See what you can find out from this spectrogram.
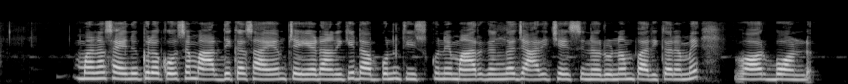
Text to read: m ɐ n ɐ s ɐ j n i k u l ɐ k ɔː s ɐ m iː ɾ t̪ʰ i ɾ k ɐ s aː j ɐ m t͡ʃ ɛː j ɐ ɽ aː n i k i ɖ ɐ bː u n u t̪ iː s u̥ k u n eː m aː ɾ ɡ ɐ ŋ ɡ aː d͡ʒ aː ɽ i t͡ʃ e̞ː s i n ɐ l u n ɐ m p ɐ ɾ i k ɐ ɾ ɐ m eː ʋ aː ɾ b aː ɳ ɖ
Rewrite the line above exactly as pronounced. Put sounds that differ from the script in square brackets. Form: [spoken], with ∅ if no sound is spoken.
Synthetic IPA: m ɐ n ɐ s ɐ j n i k u l ɐ k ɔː s ɐ m [aː] ɾ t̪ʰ i [∅] k ɐ s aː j ɐ m t͡ʃ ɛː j ɐ ɽ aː n i k i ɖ ɐ bː u n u t̪ iː s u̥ k u n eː m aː ɾ ɡ ɐ ŋ ɡ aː d͡ʒ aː [ɾ] i t͡ʃ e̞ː s i n ɐ [ɾ] u n ɐ m p ɐ ɾ i k ɐ ɾ ɐ m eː ʋ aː ɾ b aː ɳ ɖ

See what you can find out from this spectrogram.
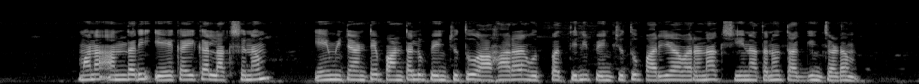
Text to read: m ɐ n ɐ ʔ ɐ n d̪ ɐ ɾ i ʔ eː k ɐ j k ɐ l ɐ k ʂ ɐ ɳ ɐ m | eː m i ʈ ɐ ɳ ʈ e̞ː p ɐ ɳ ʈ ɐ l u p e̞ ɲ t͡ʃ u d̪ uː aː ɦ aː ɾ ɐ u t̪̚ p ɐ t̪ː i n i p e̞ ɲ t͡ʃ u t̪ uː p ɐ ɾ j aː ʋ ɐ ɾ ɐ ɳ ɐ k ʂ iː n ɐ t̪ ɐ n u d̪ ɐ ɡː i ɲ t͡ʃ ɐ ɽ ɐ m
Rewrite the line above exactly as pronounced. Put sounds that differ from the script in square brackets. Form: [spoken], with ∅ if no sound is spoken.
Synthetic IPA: m ɐ n ɐ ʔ ɐ n d̪ ɐ ɾ i ʔ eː k ɐ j k ɐ l ɐ k ʂ ɐ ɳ ɐ m | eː m i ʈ ɐ ɳ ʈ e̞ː p ɐ ɳ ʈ ɐ l u p e̞ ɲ t͡ʃ u [t̪] uː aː ɦ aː ɾ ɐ u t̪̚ p ɐ t̪ː i n i p e̞ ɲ t͡ʃ u t̪ uː p ɐ ɾ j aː ʋ ɐ ɾ ɐ ɳ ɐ k ʂ iː n ɐ t̪ ɐ n u [t̪] ɐ ɡː i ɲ t͡ʃ ɐ ɽ ɐ m

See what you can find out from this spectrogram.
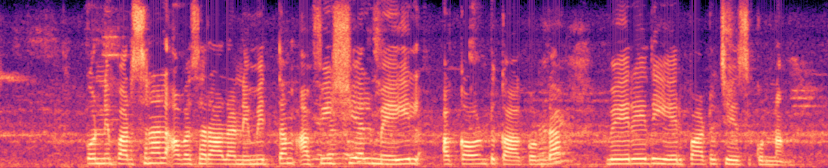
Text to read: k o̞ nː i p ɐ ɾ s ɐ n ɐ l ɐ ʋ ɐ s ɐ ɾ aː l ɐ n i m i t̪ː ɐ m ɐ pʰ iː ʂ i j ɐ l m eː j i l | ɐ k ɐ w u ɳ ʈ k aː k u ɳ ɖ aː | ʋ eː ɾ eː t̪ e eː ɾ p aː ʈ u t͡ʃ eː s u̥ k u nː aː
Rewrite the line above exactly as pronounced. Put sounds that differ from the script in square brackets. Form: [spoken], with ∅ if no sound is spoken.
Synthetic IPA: k o̞ nː i p ɐ ɾ s ɐ n ɐ l ɐ ʋ ɐ s ɐ ɾ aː l ɐ n i m i t̪ː ɐ m ɐ pʰ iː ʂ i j ɐ l m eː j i l | ɐ k ɐ w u ɳ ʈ k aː k u ɳ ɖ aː | ʋ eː ɾ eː [d̪] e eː ɾ p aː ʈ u t͡ʃ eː s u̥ k u nː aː

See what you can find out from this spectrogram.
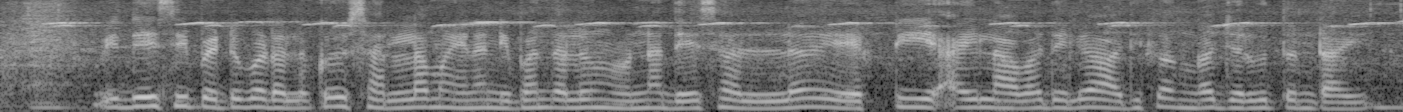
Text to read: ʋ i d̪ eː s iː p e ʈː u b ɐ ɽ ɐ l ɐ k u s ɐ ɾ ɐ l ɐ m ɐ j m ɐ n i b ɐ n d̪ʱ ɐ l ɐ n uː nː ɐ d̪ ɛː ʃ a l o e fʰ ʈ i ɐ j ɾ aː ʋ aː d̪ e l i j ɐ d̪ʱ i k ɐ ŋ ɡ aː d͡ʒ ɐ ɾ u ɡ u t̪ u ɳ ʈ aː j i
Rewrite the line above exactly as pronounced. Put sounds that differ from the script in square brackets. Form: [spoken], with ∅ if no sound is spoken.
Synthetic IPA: ʋ i d̪ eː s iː p e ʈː u b ɐ ɽ ɐ l ɐ k u s ɐ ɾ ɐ l ɐ m ɐ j [n] ɐ n i b ɐ n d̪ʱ ɐ l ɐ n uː nː ɐ d̪ ɛː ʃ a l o e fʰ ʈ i ɐ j [l] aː ʋ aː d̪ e l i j ɐ d̪ʱ i k ɐ ŋ ɡ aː d͡ʒ ɐ ɾ u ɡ u t̪ u ɳ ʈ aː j i

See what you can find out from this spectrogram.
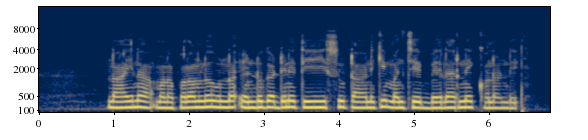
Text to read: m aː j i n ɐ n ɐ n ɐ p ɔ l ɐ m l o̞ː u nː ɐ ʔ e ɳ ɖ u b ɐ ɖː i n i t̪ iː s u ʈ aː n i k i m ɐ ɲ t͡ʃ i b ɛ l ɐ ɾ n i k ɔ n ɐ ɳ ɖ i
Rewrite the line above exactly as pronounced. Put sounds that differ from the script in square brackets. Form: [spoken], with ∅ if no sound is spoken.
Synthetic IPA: [n] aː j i n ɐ [m] ɐ n ɐ p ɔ l ɐ m l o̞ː u nː ɐ ʔ e ɳ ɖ u [ɡ] ɐ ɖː i n i t̪ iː s u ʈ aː n i k i m ɐ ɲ t͡ʃ i b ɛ l ɐ ɾ n i k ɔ n ɐ ɳ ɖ i

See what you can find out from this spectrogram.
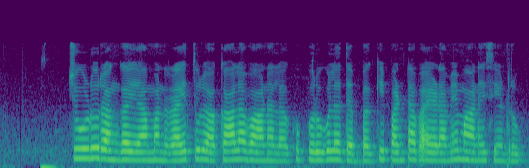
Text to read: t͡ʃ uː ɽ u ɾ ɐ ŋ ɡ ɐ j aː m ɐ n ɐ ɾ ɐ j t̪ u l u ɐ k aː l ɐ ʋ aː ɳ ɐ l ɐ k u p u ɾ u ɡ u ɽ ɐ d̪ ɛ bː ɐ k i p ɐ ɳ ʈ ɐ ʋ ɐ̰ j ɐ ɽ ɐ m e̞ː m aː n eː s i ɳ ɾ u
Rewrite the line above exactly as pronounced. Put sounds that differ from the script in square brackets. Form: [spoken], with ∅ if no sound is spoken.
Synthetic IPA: t͡ʃ uː ɽ u ɾ ɐ ŋ ɡ ɐ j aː m ɐ n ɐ ɾ ɐ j t̪ u l u ɐ k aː l ɐ ʋ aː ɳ ɐ l ɐ k u p u ɾ u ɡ u [l] ɐ d̪ ɛ bː ɐ k i p ɐ ɳ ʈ ɐ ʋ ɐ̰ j ɐ ɽ ɐ m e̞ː m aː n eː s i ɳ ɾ u

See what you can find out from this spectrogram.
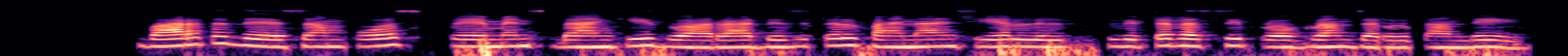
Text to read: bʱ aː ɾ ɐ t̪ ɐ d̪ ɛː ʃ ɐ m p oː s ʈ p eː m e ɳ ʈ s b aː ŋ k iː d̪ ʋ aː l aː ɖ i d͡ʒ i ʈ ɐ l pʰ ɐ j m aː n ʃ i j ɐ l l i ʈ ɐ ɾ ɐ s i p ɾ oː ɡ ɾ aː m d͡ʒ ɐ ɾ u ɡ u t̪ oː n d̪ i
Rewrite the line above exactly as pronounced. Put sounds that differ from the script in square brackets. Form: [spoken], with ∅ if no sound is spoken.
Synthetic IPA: bʱ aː ɾ ɐ t̪ ɐ d̪ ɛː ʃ ɐ m p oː s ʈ p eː m e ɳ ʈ s b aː ŋ k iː d̪ ʋ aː [ɾ] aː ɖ i d͡ʒ i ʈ ɐ l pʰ ɐ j [n] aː n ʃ i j ɐ l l i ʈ ɐ ɾ ɐ s i p ɾ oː ɡ ɾ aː m d͡ʒ ɐ ɾ u ɡ u t̪ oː n d̪ i

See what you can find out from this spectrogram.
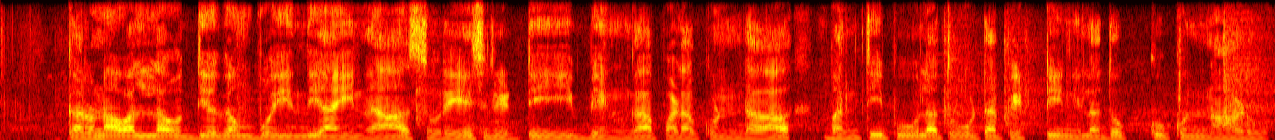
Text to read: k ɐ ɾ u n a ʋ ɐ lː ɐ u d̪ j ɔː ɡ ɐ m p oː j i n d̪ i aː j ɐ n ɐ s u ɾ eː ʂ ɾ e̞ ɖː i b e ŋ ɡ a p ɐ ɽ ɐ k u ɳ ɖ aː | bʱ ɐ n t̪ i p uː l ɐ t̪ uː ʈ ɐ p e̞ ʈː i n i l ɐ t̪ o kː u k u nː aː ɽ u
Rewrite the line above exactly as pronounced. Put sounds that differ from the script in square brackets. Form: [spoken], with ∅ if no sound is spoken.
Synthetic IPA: k ɐ ɾ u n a ʋ ɐ lː ɐ u d̪ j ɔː ɡ ɐ m p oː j i n d̪ i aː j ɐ n ɐ s u ɾ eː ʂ ɾ e̞ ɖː i b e ŋ ɡ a p ɐ ɽ ɐ k u ɳ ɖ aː | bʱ ɐ n t̪ i p uː l ɐ t̪ uː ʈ ɐ p e̞ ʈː i n i l ɐ [d̪] o kː u k u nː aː ɽ u

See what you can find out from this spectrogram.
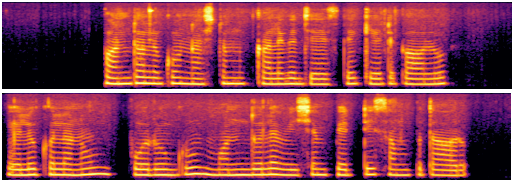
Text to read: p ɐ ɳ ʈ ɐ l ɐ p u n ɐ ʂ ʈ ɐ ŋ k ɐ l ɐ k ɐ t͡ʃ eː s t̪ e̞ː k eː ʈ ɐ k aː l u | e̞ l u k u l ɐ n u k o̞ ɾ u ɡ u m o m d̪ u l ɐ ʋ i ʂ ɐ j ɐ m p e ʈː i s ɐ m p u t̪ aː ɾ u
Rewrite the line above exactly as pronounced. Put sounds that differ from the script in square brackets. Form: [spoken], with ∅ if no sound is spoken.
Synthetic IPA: p ɐ ɳ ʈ ɐ l ɐ [k] u n ɐ ʂ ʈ ɐ [m] k ɐ l ɐ [ɡ] ɐ t͡ʃ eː s t̪ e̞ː k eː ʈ ɐ k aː l u | e̞ l u k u l ɐ n u [p] o̞ ɾ u ɡ u m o [n] d̪ u l ɐ ʋ i ʂ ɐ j ɐ m p e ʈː i s ɐ m p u t̪ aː ɾ u

